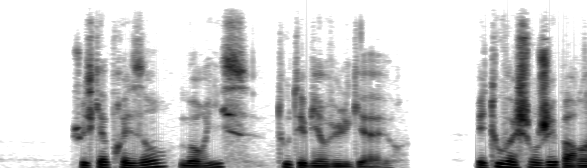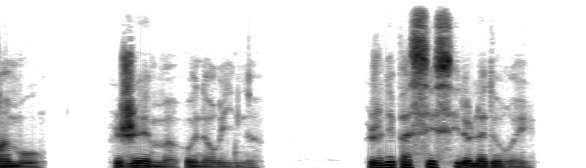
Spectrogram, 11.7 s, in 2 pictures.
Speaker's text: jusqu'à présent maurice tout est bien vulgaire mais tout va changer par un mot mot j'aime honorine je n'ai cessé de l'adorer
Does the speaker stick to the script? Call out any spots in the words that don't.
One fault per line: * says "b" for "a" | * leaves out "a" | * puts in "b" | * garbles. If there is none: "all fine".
* leaves out "mot"
* puts in "pas"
